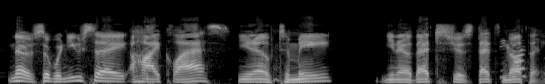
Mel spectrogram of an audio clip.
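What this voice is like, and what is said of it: American accent. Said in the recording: “You are your accent. I can tell you are American.”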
